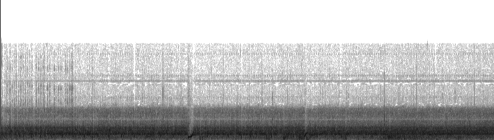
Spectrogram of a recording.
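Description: Flowing stream water heard from underwater: a steady, muffled rush with a few small knocks and gurgles, one sharper tap about three seconds in.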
